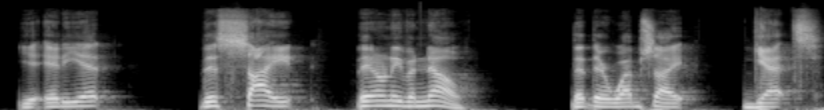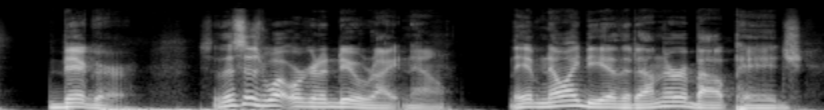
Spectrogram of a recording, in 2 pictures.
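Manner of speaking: ordinary talk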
